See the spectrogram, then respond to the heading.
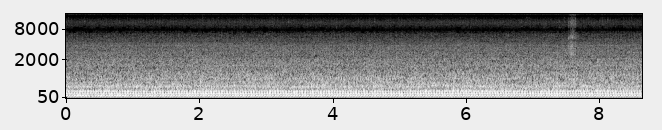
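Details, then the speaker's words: Troy-Bilt TB240 push mower with Honda engine after carburetor replacement: steady, even drone holding one speed without surging or hunting; running smoothly at governed speed. "There we go. That's better. Let's try that again."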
